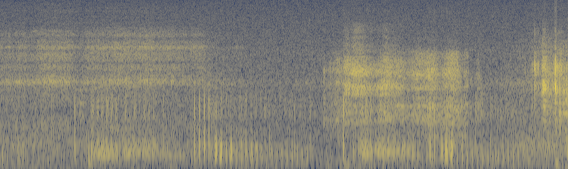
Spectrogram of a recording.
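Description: Domestic cat purring close to the microphone, the purr rising and falling in pulses with its breathing. A louder airy, breathy stretch joins it in the second half.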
